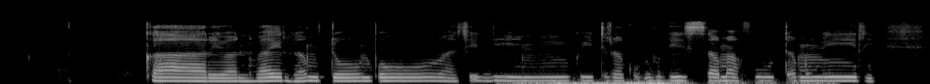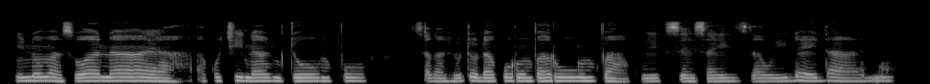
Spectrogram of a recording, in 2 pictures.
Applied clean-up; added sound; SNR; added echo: neural mask model RNNoise.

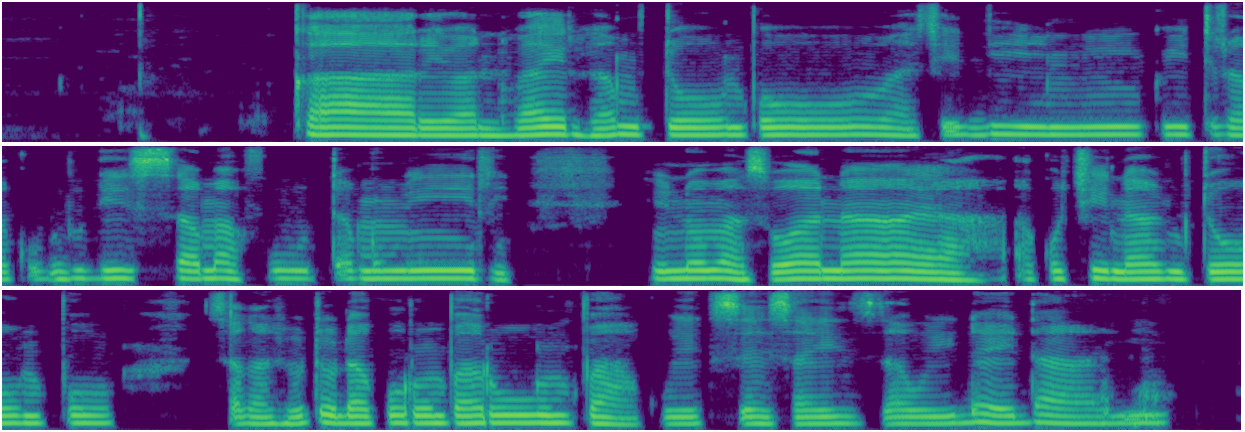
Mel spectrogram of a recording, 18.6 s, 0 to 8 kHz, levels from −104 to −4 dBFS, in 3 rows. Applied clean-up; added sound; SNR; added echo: none; none; none; none.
